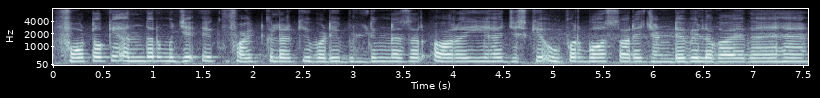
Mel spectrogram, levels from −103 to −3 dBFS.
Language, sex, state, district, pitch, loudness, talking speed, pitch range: Hindi, male, Rajasthan, Jaipur, 200 Hz, -15 LUFS, 180 wpm, 195-210 Hz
